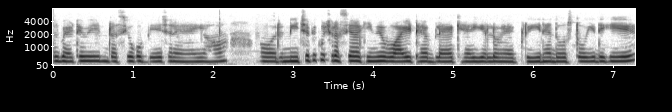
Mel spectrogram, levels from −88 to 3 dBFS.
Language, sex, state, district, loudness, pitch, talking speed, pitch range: Hindi, female, Uttar Pradesh, Etah, -17 LUFS, 225 Hz, 255 wpm, 215-235 Hz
